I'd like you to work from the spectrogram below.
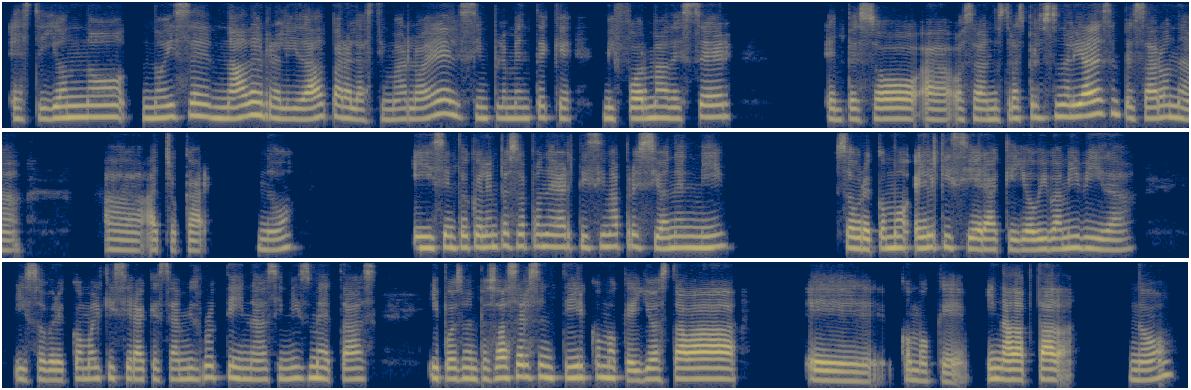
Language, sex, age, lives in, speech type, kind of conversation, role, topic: Spanish, female, 30-34, United States, conversation, advice, user, ¿Cómo puedo dejar de evitar emociones difíciles y manejar la culpa o el vacío?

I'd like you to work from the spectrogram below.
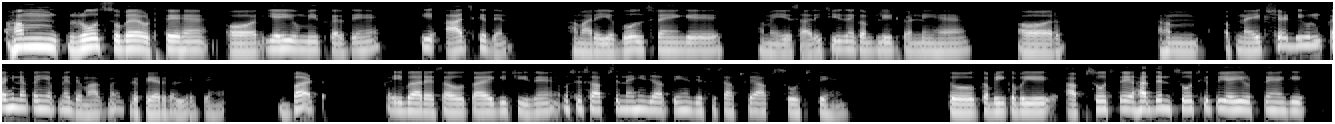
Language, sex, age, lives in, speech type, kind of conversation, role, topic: Hindi, male, 20-24, India, conversation, podcast, host, Bad din mein tum apne aap ko kaise sambhalte ho?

